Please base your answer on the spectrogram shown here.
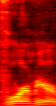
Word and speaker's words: Vormir: went to exactly wow vormir we said it wrong on a previous podcast it's vermeer not vermeer vermeer is the painter the guy who did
